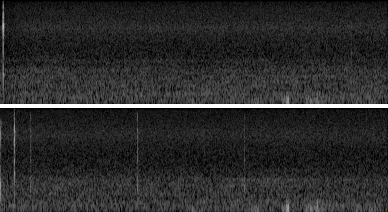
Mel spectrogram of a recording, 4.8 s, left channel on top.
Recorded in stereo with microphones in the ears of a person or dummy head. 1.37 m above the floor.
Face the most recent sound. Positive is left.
No sound to turn to.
